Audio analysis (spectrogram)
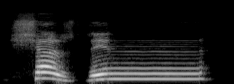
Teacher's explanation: Shar, this has to be joined together, press down on the ra. And then ra and the noon join, press down on the noon for 2 seconds. Sharin, and then na and the fa join.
